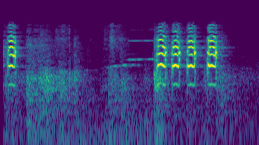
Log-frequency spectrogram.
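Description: A green parrot gives a harsh, nasal squawk, then a quick run of four bright, strained syllables, like clipped mimicked speech, each about a fifth of a second apart.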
